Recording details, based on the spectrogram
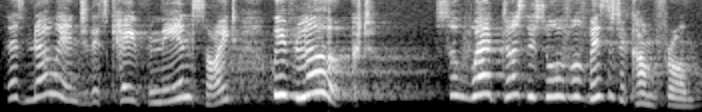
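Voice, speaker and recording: A woman's voice: very high voice, big pitch swings, measured pace, exaggerated voice. A woman playing an outspoken, anxious little schoolgirl in a children's audio drama, with emphatic, childlike delivery. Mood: alarmed. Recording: echoey hall, some noise.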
